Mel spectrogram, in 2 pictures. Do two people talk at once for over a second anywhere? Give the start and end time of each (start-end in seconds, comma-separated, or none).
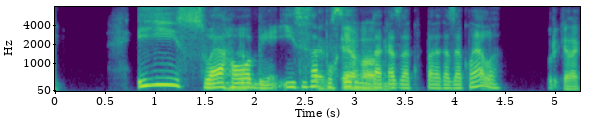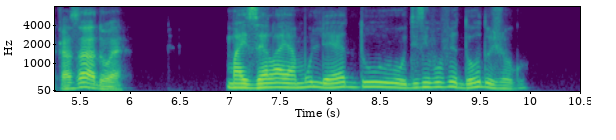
1.7-3.4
